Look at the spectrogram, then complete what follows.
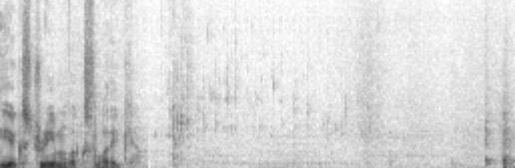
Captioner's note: pouring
